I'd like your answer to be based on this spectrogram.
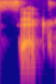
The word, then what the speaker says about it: Sikh: The proper pronunciation is Sikh. It's not like, quote unquote, offensive. It's just, it's more accurate to say Sikh rather than Sikh.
